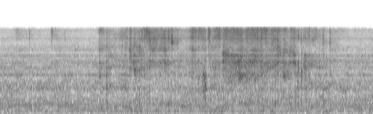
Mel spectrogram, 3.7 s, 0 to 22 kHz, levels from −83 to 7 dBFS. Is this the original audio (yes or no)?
no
